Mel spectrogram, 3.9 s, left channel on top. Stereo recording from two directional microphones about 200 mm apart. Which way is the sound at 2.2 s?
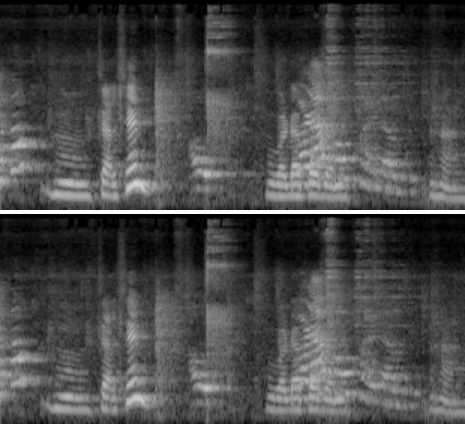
15° left (ahead or behind).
